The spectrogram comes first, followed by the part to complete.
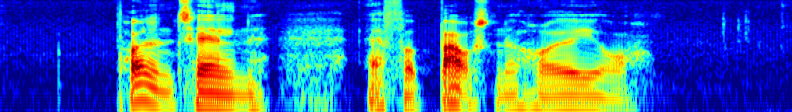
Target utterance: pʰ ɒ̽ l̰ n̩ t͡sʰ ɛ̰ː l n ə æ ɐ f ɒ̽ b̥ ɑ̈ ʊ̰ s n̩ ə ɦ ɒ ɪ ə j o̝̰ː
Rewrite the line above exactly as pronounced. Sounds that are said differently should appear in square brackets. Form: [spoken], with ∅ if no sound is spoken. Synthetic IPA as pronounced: pʰ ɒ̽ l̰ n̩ t͡sʰ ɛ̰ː l n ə æ ɐ f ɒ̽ b̥ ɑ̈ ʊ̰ s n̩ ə ɦ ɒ ɪ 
